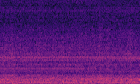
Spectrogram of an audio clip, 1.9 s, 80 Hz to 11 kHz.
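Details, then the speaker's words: Goodman furnace GMEC960603BNAC calling for heat: three clicks then a steady, even whirring hum as the inducer fan runs normally during the ignition sequence. "You can hear a couple clicking. Inducer fan. I heard all 3 clicks."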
